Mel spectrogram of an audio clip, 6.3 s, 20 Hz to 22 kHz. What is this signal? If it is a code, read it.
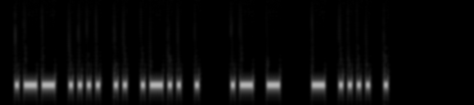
Morse code, heard as a keyed tone, about 20 wpm, 700 Hz. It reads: WHILE AT THE
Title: Build A Phrase - 5-Word Phrases - 20wpm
